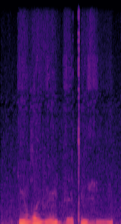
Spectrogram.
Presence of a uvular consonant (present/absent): present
